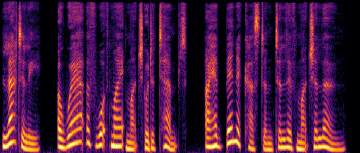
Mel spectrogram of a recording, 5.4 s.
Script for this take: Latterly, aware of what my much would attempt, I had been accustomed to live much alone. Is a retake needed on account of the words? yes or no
no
